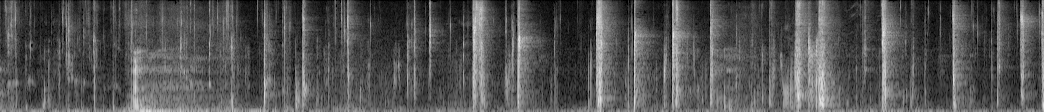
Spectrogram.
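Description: Close-miked wet mouth sounds of a lollipop being sucked and licked: irregular sharp lip smacks and tongue clicks, with a longer slurp about a second and a half in.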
